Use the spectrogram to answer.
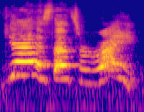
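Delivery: ordinary delivery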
